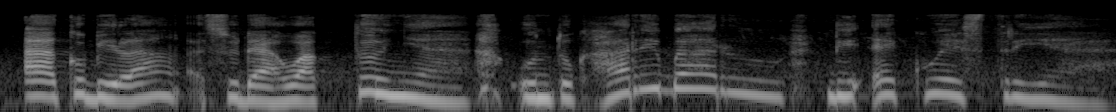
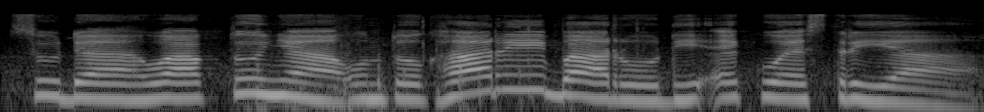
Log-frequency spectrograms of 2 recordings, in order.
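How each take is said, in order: First: It is said softly, too quiet to carry far. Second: It is said at a normal, conversational level. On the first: "mungkin kau harus mencobanya sedikit lebih keras" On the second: "Sama seperti kau bicara denganku"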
